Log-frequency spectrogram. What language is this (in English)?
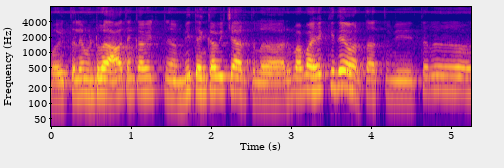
Konkani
